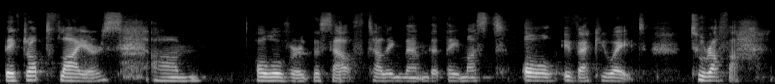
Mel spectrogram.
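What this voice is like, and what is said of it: Shaky, emotional voice. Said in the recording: “my voice is a little bit shaky”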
